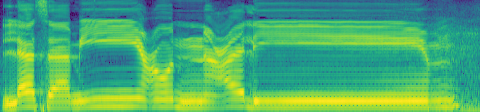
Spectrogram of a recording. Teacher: لسمی پڑھنا، لا سمی نہیں پڑھنا، ٹھیک ہے، کھینچنا نہیں ہے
